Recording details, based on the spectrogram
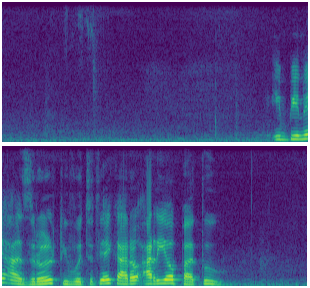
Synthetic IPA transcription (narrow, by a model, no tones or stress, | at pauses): ʔimpineazɾʊld̪̥i̤wud̥ʒ̥ṳt̪̚kekaɾoʔaɾijɔb̥ä̤t̪u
